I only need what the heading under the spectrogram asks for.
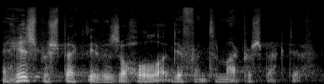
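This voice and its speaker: A man's voice: medium pitch, fairly quick, creaky, husky. A man preaching a sermon in an earnest way, building to emphatic repetition. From East Africa. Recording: long reverb of a hall.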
